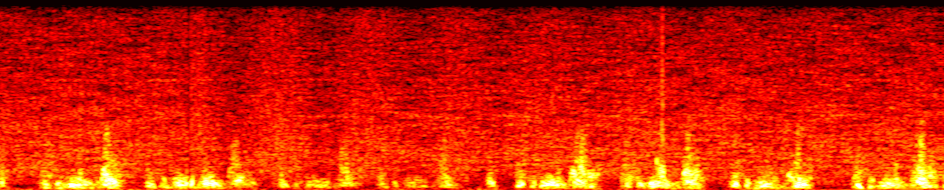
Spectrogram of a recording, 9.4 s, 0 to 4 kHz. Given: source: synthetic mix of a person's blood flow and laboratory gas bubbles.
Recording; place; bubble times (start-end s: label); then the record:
Doppler ultrasound of blood flow; precordium
6.22-6.36 s: bubbles
6.57-6.74 s: bubbles
From the record:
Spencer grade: 1 (occasional bubble signal discernible with the cardiac motion signal, with majority of cardiac periods free of bubbles); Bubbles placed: only in the low amplitude regions of the cardiac cycle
